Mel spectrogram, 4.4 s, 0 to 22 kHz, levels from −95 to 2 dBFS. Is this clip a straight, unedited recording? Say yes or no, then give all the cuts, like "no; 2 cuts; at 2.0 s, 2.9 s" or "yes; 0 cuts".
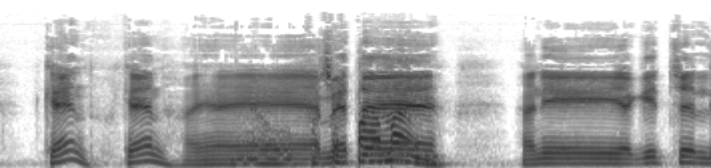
yes; 0 cuts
